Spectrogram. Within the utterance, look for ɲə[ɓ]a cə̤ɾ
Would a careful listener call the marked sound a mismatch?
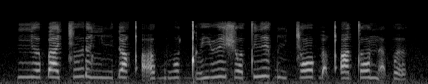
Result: no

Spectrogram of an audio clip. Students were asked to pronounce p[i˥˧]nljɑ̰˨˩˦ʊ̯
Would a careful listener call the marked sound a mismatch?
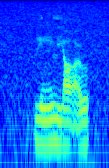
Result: yes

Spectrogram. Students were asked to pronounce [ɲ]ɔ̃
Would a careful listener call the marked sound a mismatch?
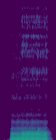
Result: yes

